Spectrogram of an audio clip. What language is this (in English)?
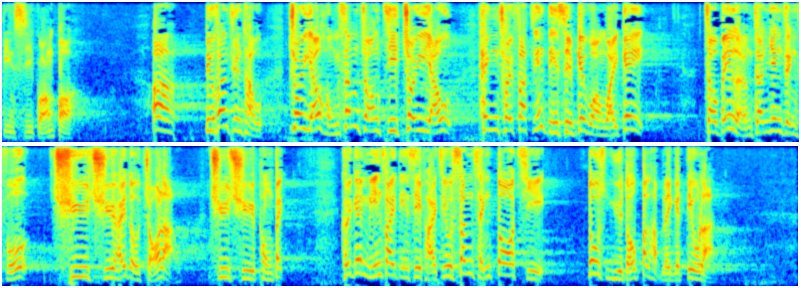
Cantonese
